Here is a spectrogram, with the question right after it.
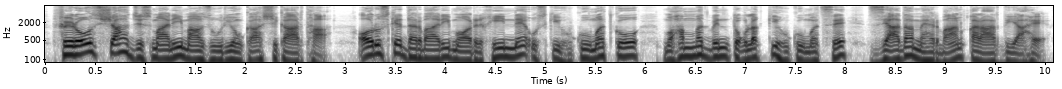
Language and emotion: Urdu, neutral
